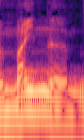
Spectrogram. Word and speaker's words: maen: Alors, on avait parlé un peu de mine dans Your Main Here. On écrit M-A-E-N et on prononce main dans la plupart des endroits. Dans certains endroits, on dit mine. Et dans le pays pour l'aide, on dit mine. Alors, au pluriel, c'est main, M-E-I-N.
